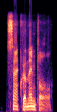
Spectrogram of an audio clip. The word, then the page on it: sacramental: British English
